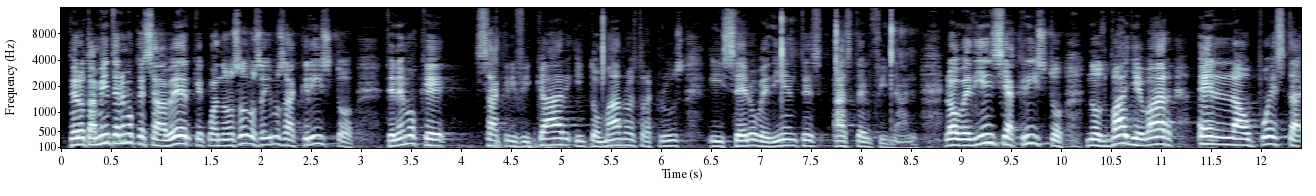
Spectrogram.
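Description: A male pastor preaching a sermon in a fairly high voice. He swings widely in pitch and loudness, acting out his church members and then dropping low and quiet. His delivery moves from brisk conversational asides to slow, emphatic points.

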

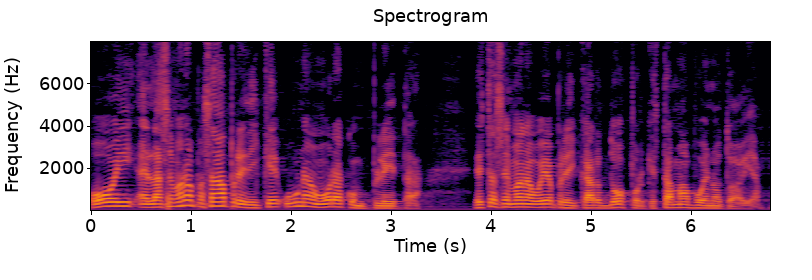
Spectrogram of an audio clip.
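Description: A man's voice: on the high side, brisk. A man preaching a sermon, telling stories and often asking the congregation for assent. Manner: animated storyteller, asks the congregation for assent. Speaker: pastor.

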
